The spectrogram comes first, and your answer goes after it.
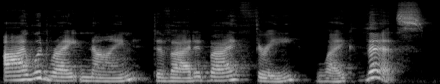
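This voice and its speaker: A woman reads aloud to children like a teacher sharing a book. Her pace is slow and her pitch moves up and down a lot. She is animated and acts out the dialogue. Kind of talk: expressive children's read-aloud.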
